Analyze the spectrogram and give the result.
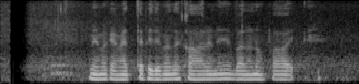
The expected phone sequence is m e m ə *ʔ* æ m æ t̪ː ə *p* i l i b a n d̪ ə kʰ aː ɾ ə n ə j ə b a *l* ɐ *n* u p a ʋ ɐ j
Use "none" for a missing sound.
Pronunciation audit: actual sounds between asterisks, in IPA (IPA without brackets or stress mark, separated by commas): k, p, l, n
